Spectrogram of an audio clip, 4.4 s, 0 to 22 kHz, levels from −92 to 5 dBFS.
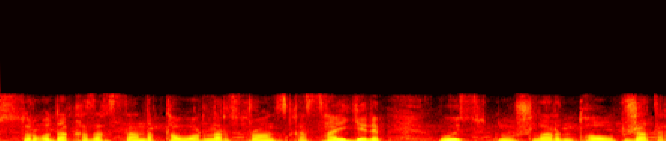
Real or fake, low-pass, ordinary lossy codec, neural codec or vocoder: real; 7.2 kHz; AAC, 48 kbps; none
